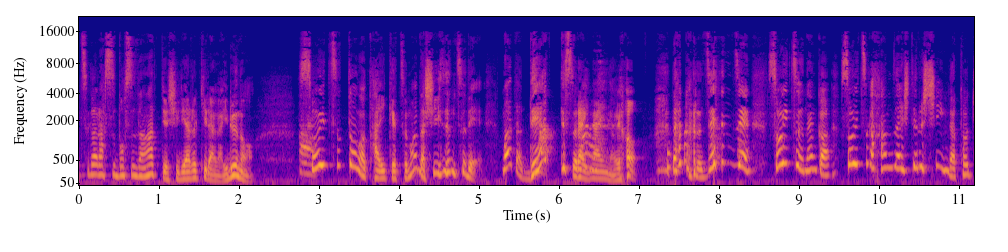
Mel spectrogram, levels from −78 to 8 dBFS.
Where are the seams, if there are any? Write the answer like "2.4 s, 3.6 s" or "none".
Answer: none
